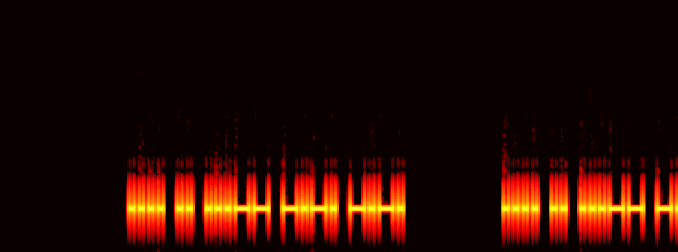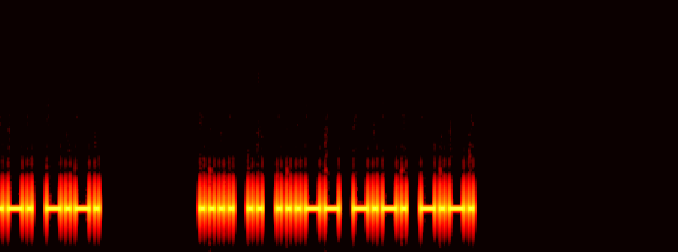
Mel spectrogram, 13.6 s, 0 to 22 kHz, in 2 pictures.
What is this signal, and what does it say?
Morse code, heard as a keyed tone, about 25 wpm, 700 Hz. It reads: HI3CC HI3CC HI3CC
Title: DXCC-100 Call Signs - 5 Characters - Repeated 3x - 25wpm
